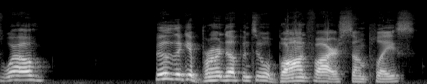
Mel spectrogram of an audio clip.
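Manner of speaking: loud, matter-of-fact dad delivering bad news; bluntly honest dad. Dad telling child the tree's fate, bluntly honest. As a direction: lay out the grim truth loudly, unsparing. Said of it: "neurotically committed to being honest".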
